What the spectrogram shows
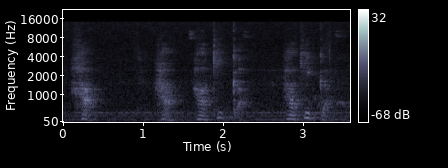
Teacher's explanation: And this letter, as we can recall, is the H where you just push air out of your mouth without vibrating your vocal cords, and followed by a short ah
